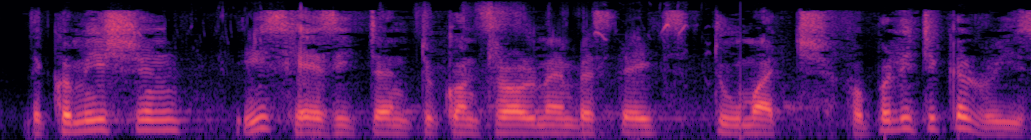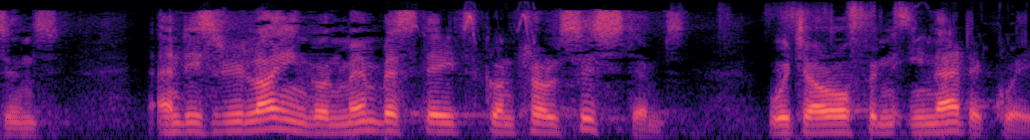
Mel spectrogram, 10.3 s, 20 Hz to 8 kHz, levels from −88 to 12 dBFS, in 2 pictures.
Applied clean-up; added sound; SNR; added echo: neural separator model SepFormer DNS4.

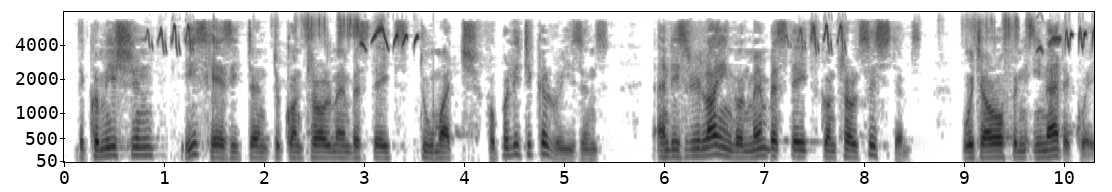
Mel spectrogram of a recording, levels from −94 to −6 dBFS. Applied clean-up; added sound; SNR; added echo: classical method spectral subtraction.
